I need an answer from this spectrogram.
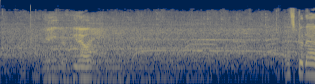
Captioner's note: pa announcement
